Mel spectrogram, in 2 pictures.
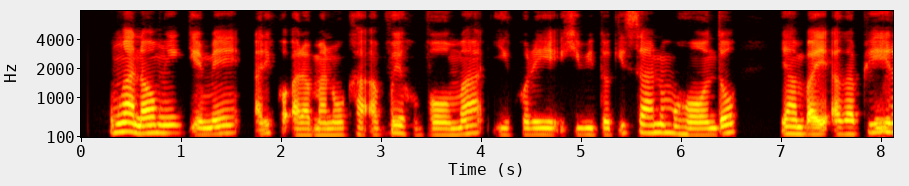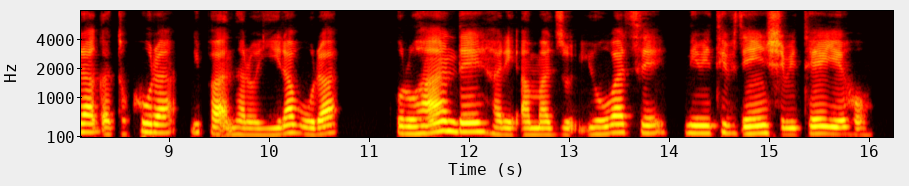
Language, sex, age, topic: Rundi, female, 18-24, agriculture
